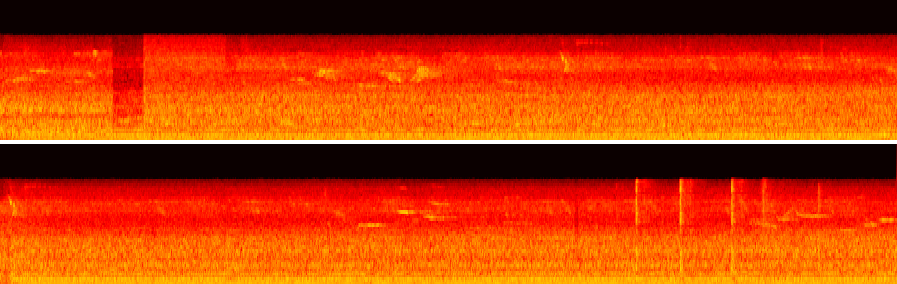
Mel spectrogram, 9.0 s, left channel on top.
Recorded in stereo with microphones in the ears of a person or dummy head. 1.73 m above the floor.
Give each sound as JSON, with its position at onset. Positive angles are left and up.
{"t": 0.1, "sound": "a microwave", "side_deg": -50, "distance_m": 0.8}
